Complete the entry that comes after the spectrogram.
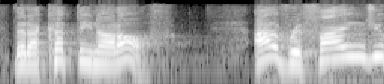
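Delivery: forceful scripture reading. Real, not acted. Preacher reads God's words from Isaiah, forceful proclamation. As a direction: proclaim it phrase by phrase, stretching key words.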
